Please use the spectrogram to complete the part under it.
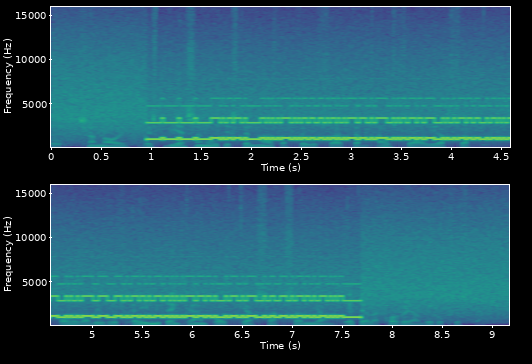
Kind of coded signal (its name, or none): RTTY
